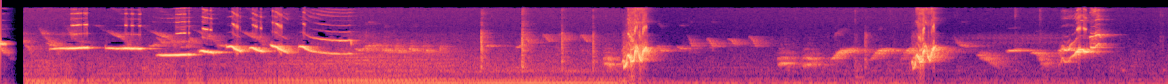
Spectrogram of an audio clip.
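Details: White-rumped shama lure song to prompt other shamas to join in: a run of quick whistled notes at the start, then sparse sharp clicks and brief chirps over a low hum.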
